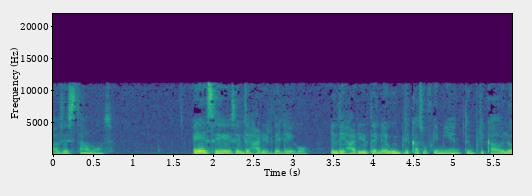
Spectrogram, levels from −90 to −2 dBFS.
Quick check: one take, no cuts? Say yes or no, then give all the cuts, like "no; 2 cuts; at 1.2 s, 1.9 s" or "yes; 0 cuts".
yes; 0 cuts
